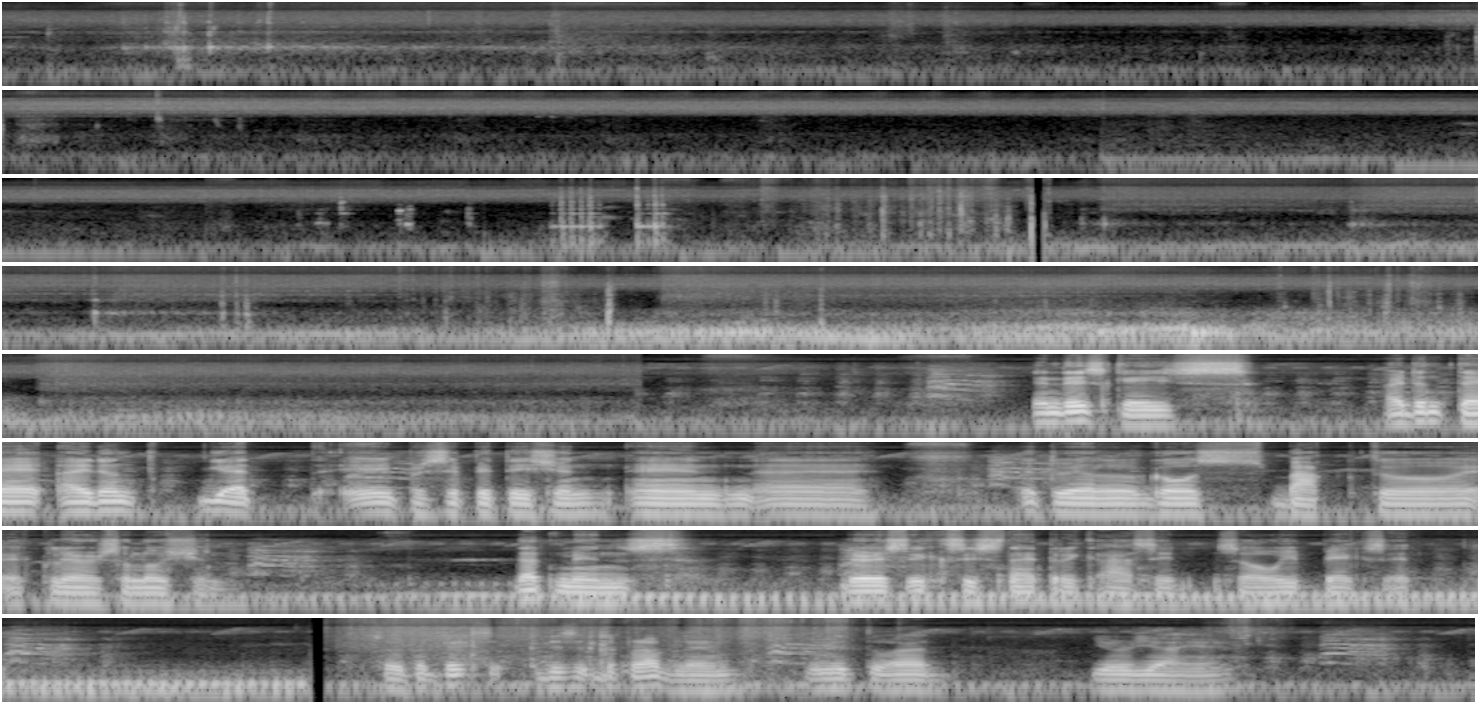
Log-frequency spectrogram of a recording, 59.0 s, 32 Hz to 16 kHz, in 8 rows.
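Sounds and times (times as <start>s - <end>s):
low rumble: 24.8s - 32.1s.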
